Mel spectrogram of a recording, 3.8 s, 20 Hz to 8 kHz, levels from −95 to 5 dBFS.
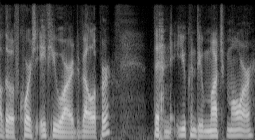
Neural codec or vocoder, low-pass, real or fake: codec, 16 kHz in and 24 kHz out, 0.6 kbps, FocalCodec, streaming, 4096 codes; 7.2 kHz; fake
